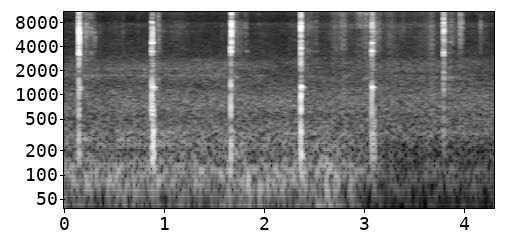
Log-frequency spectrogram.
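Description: A hatchet chopping into an upright log of firewood: six sharp chops about three-quarters of a second apart, the last two lighter.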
